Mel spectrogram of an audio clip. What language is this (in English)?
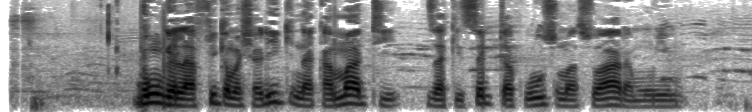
Swahili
